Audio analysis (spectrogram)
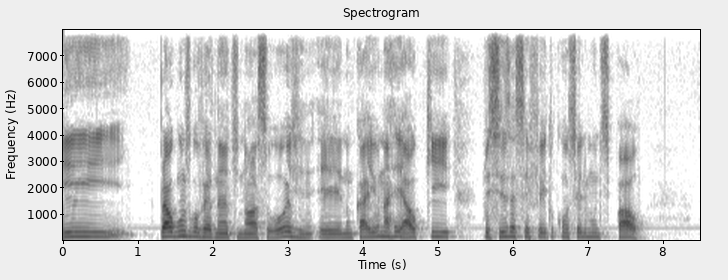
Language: Portuguese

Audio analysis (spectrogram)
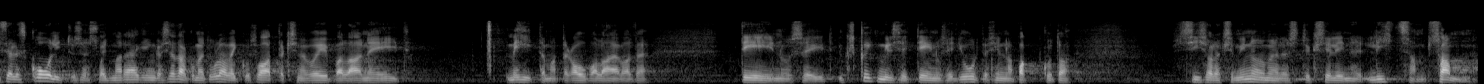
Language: Estonian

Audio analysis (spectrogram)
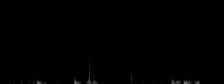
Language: Spanish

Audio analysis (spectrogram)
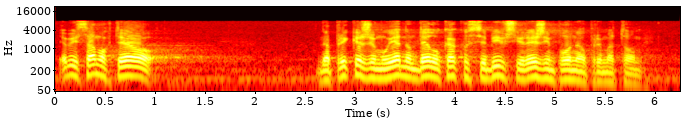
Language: Serbian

